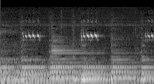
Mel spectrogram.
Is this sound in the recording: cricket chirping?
yes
